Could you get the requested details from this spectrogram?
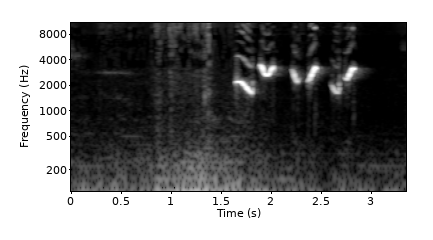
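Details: Common iora used as a trapping lure: after a low background rumble, five clear swooping chirps in quick succession, each dipping and rising.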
